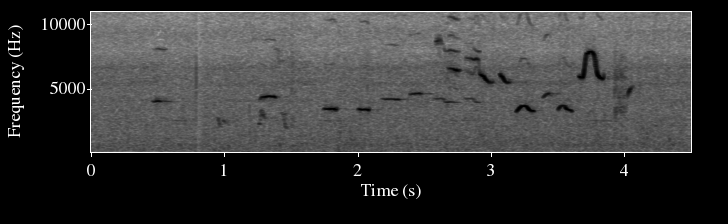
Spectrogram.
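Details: Calls of a brown Horsfield's babbler, 'ngeplong' style: sparse thin whistles at first, building into a quicker sequence of high notes, several curling sharply up and down near the end, with faint background noise throughout.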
